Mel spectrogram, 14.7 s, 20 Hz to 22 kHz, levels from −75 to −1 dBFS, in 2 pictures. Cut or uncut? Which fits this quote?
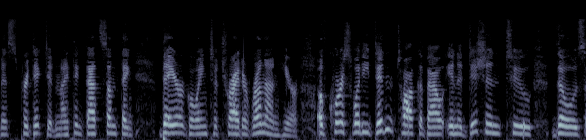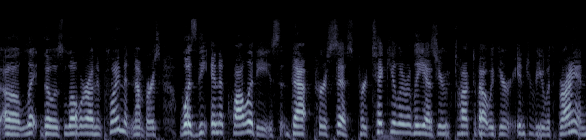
uncut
